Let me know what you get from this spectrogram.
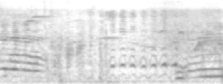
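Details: Goat kept in a collector's pen of unusual goats, giving a wavering, tremulous bleat with a stacked harmonic tone that quivers in its second half, over faint background chatter.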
